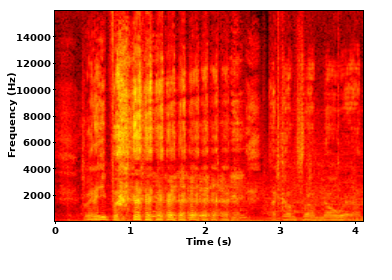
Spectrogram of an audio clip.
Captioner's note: group laughing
